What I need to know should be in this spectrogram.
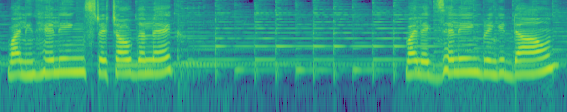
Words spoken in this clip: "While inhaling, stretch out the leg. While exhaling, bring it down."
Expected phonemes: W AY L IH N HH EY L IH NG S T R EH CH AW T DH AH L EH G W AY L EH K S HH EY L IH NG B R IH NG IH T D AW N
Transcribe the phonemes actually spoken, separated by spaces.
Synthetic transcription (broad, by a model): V AY L IH N HH EY L IH NG S T R EH CH AW T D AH L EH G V AY L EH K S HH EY L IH NG B R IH NG IH T D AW N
